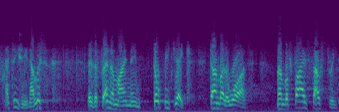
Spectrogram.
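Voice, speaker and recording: Brief: actor voicing a streetwise doomed young con, tinny hissy vintage radio. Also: male voice, medium pitch, sing-song, moderate pace, close to an everyday voice. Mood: desperate. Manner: streetwise, tough-talking. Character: Dan Malley, doomed young male convict, tough. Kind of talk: 1930s radio drama acting.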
